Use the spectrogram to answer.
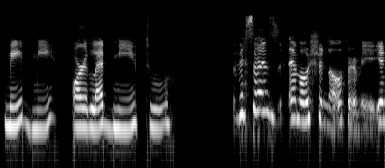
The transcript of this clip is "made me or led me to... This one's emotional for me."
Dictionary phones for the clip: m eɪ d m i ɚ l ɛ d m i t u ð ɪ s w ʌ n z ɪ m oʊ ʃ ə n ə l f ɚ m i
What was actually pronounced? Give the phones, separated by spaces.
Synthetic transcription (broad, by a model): m eɪ d m i ɚ l ɛ d m i t u ð ɪ s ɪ z ɪ m oʊ ʃ ə n ə l f ɚ m i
